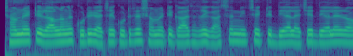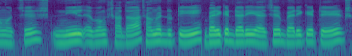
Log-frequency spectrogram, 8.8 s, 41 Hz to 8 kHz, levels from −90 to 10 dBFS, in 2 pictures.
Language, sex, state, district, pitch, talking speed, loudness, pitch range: Bengali, male, West Bengal, North 24 Parganas, 155 Hz, 210 wpm, -31 LUFS, 150-165 Hz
